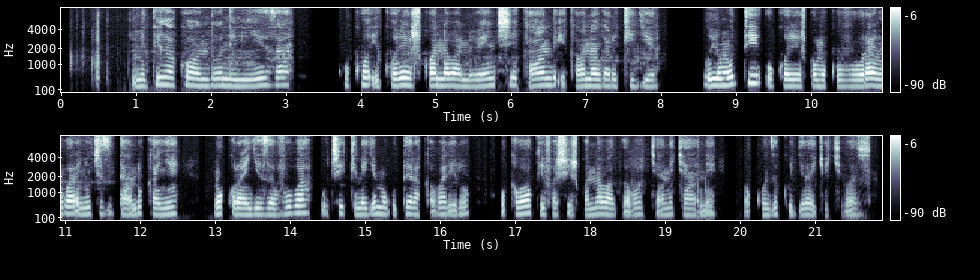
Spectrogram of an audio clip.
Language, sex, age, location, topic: Kinyarwanda, female, 18-24, Kigali, health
